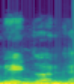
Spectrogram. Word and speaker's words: भेंट द्वारका: ठीक है, गूगल के नाम पे मत जाना, this is the spelling over there is BEYT something like that, लेकिन ये इसका असली नाम भेंट द्वारका है।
